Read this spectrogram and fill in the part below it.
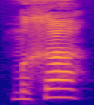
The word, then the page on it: mwxa: Apatani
